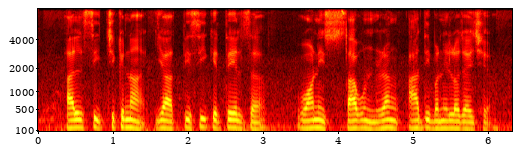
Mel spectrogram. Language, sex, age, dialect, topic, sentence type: Maithili, male, 25-30, Angika, agriculture, statement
